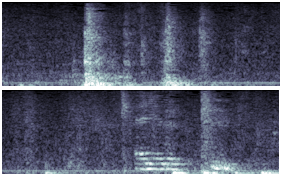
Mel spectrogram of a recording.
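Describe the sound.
A door is shut with a couple of solid thuds about a second apart, then another knock later, while a voice murmurs briefly in the background.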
